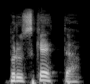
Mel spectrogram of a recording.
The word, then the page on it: bruschetta: Italian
